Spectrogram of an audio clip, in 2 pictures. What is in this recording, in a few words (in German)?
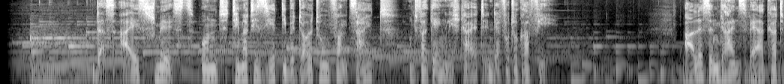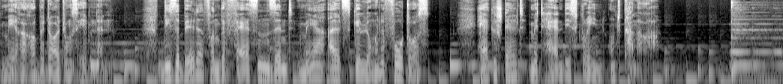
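Doku Kommentar, professioneller Sprecher; Eis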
